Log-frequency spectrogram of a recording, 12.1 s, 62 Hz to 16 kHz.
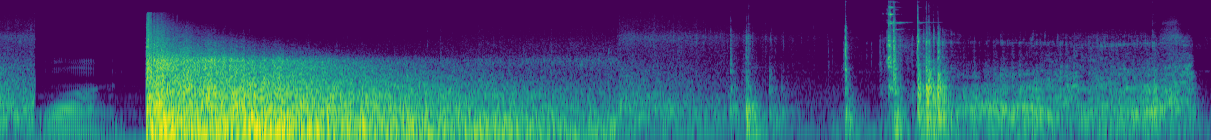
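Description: A military surplus 50 BMG rifle fires a single shot outdoors, a sharp, very loud blast followed by a long rolling echo that fades over several seconds, then a few scattered thumps and clatters.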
